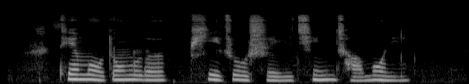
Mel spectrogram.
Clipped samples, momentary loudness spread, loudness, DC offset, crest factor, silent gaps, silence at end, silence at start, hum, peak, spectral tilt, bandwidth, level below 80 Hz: under 0.1%; 10 LU; -29 LUFS; under 0.1%; 18 dB; none; 0.6 s; 0.3 s; none; -12 dBFS; -5 dB/octave; 11 kHz; -74 dBFS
